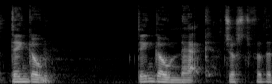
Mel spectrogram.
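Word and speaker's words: Dingo Nek: That's it's spelled N-E-C. I take it, not like dingo neck. No, N-E-K.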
